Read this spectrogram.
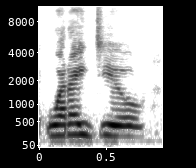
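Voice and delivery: ordinary talk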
